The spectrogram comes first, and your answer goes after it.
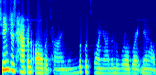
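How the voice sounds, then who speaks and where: The voice has a New York accent, recorded with a dry, close sound and no echo. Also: woman. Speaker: public health program staff. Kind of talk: webinar presentation. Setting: online webinar. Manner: fast.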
